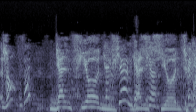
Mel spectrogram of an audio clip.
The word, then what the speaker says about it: Galfione: lève son t-shirt, là, on pourrait jouer Qui au Galcione. Jean, c'est ça? Galfione.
